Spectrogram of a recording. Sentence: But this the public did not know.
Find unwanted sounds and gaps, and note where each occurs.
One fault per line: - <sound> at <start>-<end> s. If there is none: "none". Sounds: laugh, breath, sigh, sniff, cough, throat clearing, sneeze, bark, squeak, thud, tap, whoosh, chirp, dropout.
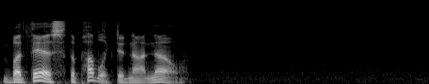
none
